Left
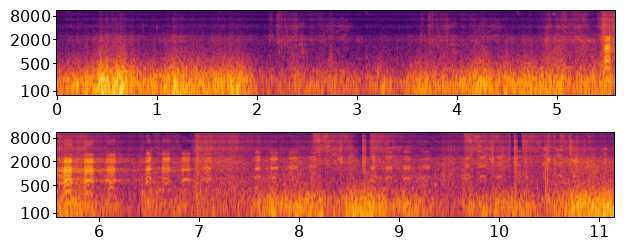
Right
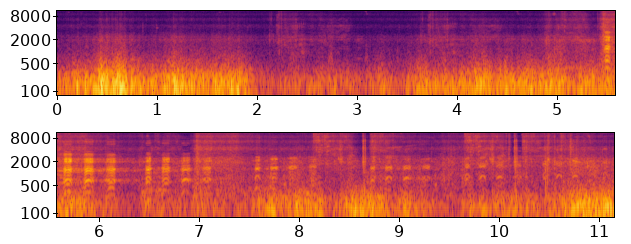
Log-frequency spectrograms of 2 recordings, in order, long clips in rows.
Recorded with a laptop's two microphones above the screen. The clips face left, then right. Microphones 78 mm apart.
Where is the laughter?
30° left (ahead or behind); by 11.2 s 20° right (ahead or behind).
